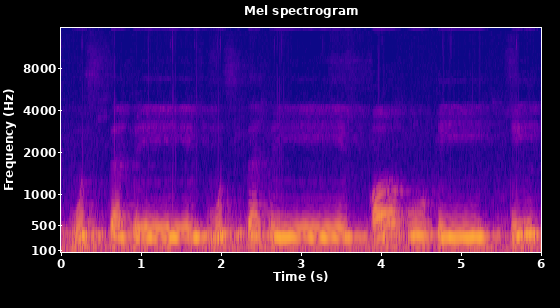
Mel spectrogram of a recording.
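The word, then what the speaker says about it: مستقيم: Mustaqim bacanya mustaqim.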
